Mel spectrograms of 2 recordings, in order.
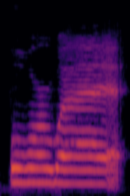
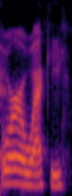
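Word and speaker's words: Borowiecki: And I'm gonna try to pronounce this correctly. You guys can help me with this one. Borwa. I can do it. Yeah, you do it, Grace. I can't do it. Borowecki.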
